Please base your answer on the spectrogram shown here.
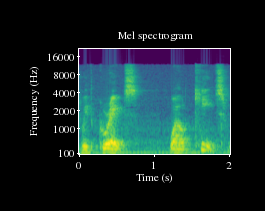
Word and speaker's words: Keats: But please don't ask me why Yeats rhymes with greats while Keats rhymes with eats, because I haven't the faintest idea.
